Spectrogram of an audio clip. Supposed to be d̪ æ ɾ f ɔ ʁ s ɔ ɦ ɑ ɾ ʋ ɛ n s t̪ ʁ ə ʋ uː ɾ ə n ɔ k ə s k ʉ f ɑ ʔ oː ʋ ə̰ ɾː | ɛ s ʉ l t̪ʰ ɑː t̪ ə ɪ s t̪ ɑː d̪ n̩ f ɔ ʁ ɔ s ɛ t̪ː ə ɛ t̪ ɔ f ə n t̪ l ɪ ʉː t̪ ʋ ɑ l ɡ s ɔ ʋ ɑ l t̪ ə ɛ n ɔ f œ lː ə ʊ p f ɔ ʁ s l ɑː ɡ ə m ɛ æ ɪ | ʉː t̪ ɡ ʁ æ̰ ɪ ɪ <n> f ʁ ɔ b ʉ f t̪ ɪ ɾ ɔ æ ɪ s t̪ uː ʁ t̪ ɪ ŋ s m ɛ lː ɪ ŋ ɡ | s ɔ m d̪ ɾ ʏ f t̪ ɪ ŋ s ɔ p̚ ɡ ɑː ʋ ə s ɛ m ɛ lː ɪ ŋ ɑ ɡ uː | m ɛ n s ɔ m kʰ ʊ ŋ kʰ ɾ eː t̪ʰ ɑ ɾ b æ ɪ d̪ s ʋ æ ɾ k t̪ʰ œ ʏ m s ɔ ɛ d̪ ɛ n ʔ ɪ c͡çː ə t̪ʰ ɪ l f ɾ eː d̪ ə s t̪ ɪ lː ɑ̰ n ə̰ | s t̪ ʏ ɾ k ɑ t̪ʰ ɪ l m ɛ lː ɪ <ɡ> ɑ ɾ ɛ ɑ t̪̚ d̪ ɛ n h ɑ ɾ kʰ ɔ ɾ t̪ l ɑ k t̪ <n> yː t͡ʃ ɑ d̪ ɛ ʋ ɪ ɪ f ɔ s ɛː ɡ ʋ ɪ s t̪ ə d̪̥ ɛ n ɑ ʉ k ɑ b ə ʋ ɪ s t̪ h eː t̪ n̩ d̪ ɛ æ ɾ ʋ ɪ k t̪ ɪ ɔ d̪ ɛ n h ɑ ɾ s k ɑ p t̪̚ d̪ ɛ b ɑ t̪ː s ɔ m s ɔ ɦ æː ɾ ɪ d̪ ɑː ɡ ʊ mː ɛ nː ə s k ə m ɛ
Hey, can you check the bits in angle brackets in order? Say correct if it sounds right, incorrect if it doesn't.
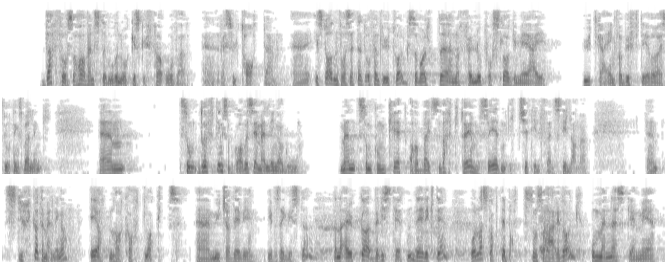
incorrect: ŋ, incorrect: ŋ, incorrect: m

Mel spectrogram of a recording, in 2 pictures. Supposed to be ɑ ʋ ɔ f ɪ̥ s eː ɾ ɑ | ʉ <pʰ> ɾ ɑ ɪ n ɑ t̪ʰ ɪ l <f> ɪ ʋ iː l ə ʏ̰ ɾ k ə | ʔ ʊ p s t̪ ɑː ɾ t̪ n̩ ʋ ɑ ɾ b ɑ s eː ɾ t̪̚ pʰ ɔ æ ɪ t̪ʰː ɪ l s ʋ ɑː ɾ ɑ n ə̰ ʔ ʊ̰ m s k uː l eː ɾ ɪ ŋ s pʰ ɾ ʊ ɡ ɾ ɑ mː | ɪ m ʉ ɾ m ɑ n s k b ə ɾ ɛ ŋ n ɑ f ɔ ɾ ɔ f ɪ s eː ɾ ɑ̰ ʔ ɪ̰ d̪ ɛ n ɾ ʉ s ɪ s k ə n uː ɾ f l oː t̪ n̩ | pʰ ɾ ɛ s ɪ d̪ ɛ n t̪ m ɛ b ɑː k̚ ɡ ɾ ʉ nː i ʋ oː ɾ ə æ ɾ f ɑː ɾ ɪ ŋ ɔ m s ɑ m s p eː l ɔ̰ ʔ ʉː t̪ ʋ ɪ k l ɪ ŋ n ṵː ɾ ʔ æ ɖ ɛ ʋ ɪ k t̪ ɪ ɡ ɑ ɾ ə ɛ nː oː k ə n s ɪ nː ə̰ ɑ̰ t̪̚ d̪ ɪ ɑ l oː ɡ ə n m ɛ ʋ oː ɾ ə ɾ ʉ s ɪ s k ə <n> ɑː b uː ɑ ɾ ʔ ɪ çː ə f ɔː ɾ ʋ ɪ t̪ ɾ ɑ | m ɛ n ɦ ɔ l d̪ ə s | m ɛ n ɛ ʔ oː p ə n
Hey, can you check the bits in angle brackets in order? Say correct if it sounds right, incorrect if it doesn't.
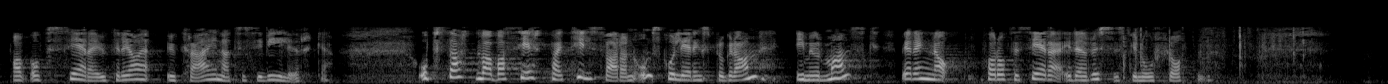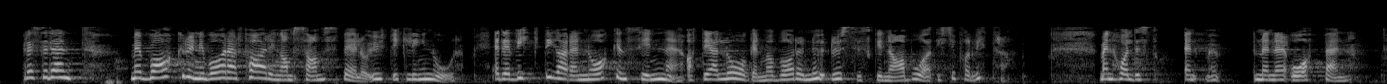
incorrect: kʰ, incorrect: s, correct

